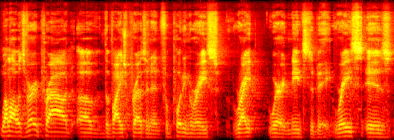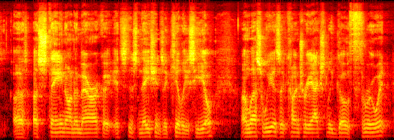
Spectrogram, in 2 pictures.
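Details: Adult man speaking; normal speech.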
